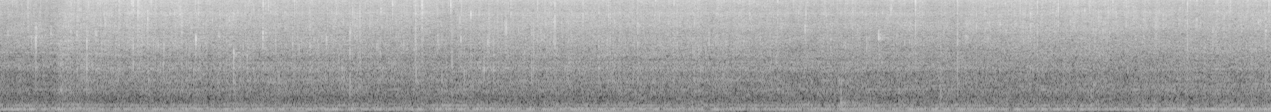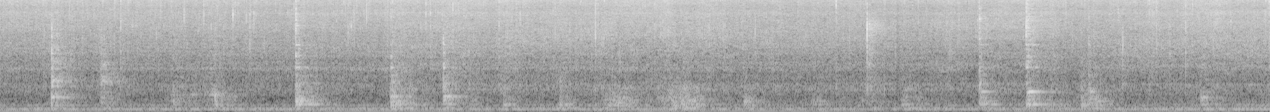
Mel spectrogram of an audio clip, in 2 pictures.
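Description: Onions sizzle in oil in a pan over medium-high heat, a dense continuous hiss with occasional louder crackles and stirring scrapes in the later part, no voices.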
